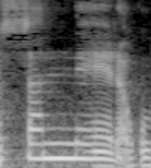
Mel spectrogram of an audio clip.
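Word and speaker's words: 쌓네: 싼내의 경우도 똑같죠. 먼저 음끝 규칙 적용해서 디귿 바꾸고요. 다시 이 비음 때문에 디귿이 비음화되어 싼내라고 발음하고요.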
